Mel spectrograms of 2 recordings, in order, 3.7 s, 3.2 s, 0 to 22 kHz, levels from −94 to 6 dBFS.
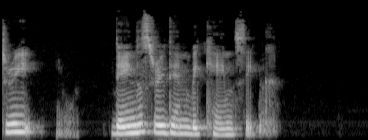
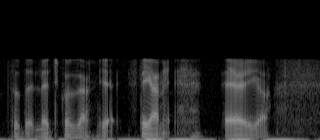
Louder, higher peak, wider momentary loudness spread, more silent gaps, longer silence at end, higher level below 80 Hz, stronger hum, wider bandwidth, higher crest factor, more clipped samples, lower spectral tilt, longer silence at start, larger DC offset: first, -15 LUFS vs -44 LUFS; first, -2 dBFS vs -22 dBFS; about the same, 15 LU vs 15 LU; neither; first, 0.95 s vs 0 s; about the same, -64 dBFS vs -62 dBFS; neither; first, 14.5 kHz vs 4 kHz; about the same, 16 dB vs 20 dB; neither; first, -5.5 dB/octave vs -3.5 dB/octave; about the same, 0 s vs 0 s; neither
